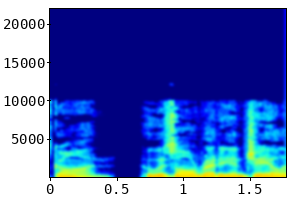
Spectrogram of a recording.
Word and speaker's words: Ghosn: buy personal homes abroad gone pronounced gone who was already in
